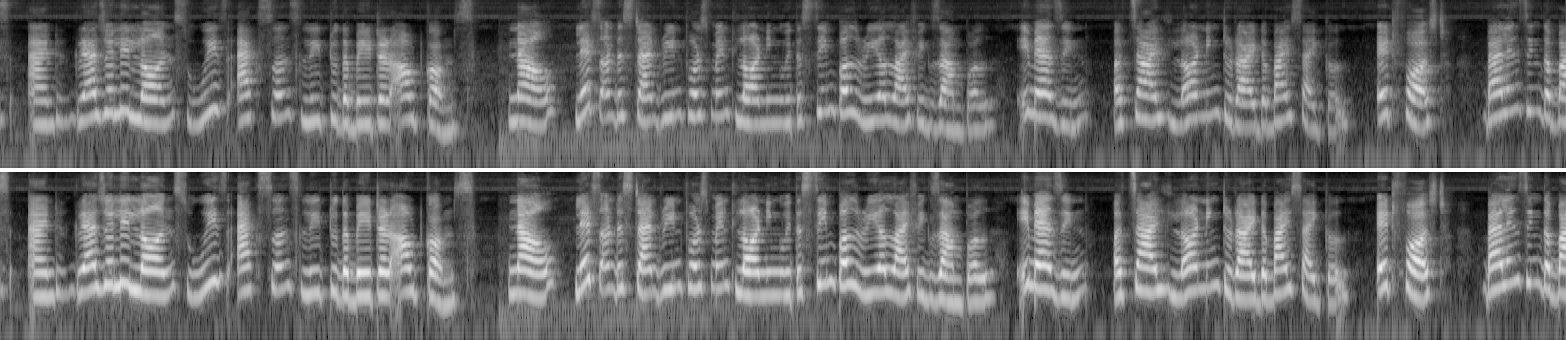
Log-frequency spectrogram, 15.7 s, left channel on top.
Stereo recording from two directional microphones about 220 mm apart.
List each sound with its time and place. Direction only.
0.3 s a woman's voice: 35° right (ahead or behind)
